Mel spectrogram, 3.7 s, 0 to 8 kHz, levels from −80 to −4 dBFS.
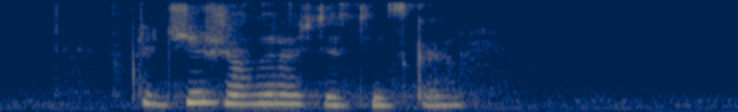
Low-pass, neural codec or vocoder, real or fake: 7.2 kHz; autoencoder, 22.05 kHz, a latent of 192 numbers a frame, VITS, trained on one speaker; fake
